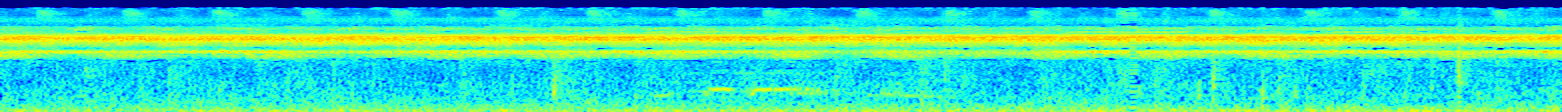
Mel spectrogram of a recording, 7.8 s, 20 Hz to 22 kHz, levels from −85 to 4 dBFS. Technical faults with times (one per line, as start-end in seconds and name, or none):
5.65-5.68 corrupt frame decoded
